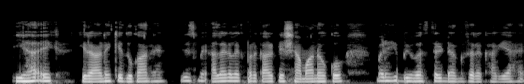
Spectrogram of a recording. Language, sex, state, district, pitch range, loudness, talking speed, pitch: Hindi, male, Jharkhand, Ranchi, 135-155 Hz, -16 LUFS, 240 wpm, 145 Hz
